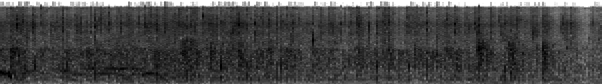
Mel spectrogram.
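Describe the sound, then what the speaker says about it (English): Audience applause at a YMCA grand opening ceremony, a full, even roar of many people clapping that holds steady throughout and eases slightly at the end, with no speech over it. "let's give them a round of applause"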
